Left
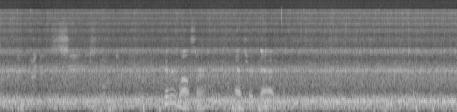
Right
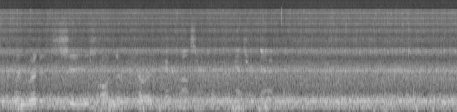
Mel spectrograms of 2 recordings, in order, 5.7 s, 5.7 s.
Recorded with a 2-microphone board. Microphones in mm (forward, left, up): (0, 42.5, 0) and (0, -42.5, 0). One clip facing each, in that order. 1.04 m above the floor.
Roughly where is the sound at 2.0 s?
Left.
